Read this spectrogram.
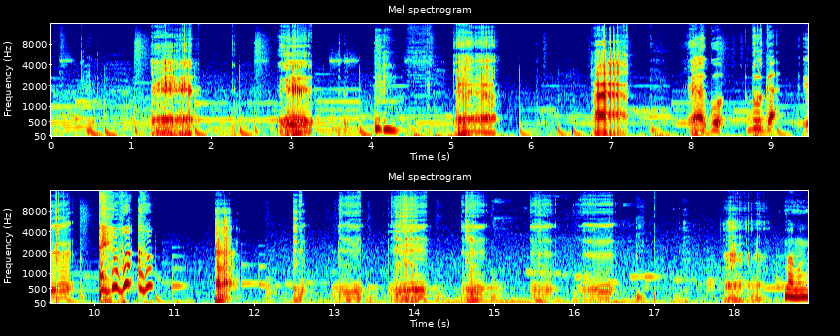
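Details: A VTuber streamer's compilation of repeated loud, drawn-out voiced belches over background music; the streamer mentions feeling stuffed full. Burping.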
